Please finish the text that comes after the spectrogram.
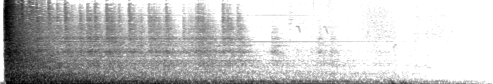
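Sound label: Hit Organic Trash Can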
